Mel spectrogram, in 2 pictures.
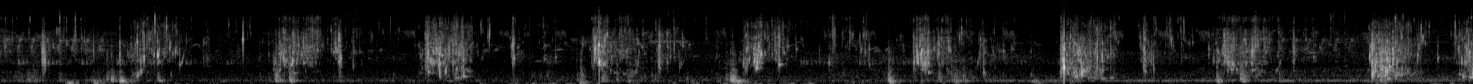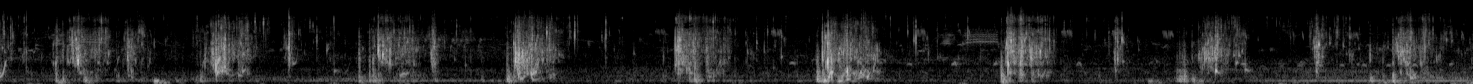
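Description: Kayak paddle strokes: the blades dip and pull through calm lake water in an even rhythm, one splashing stroke about every one and a half seconds.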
